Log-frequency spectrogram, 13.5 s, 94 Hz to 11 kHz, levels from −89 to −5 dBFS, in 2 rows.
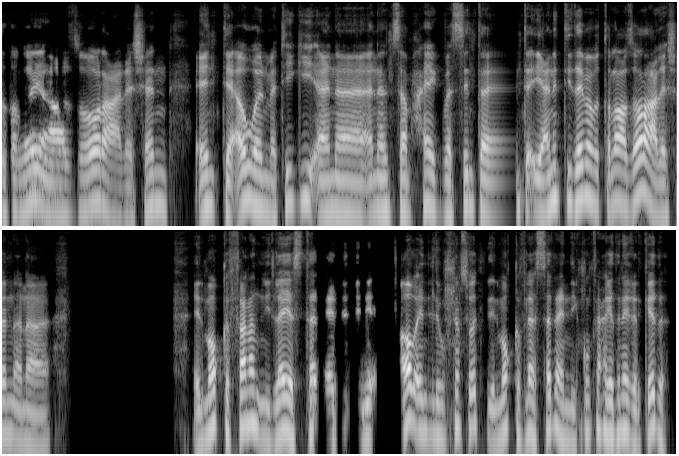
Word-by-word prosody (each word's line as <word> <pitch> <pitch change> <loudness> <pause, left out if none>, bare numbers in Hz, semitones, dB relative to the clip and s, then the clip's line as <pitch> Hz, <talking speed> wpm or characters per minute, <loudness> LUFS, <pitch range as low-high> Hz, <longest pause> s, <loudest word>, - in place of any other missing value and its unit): تطلّعي 130 +6 -1
أعذار 130 +5 +1
علشان 120 +5 -2 0.3
أنِت 140 +1 -1
أول 150 -3 +3
ما 120 -2 -4
تيجي 155 -3 -2
أنا 125 -2 +1
أنا 130 +1 0
مسامحاك 130 +1 -2
بس 120 +4 -3
أنت 140 -1 -4 0.4
أنت 140 - -7
يعني 130 +4 +2
أنتِ 165 -1 -6
دايمًا 160 +2 +3
بتطلعى 150 +2 0
أعذار 155 +7 +5
علشان 130 -2 +2
أنا 110 -3 -3 1.4
الموقف 150 +5 +1
فعلًا 170 -1 +4
لا 150 +2 +5
يستدعي 150 +2 +1
إن - - -4 0.3
أنتِ - - -1 0.3
آه 195 - +10 0.3
وفي 130 +4 -7
نفس 165 - -5
الوقت 170 -5 -4
الموقف 140 +2 -3
لا 150 - +3
يستدعي 160 +4 0
إن 125 -2 -5
يكون 150 +6 -7
في 155 +1 -4
حاجة 145 -2 +2
تانية 150 +2 0
غير 125 -4 -3
كده. 145 +2 -1
140 Hz, 180 wpm, -25 LUFS, 125-155 Hz, 1.4 s, آه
